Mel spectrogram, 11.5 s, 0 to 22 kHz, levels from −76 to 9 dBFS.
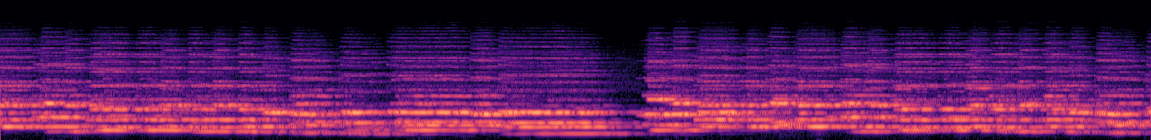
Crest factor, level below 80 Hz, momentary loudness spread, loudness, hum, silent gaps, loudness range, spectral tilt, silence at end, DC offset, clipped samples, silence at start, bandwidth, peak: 14 dB; -74 dBFS; 5 LU; -15 LUFS; none; none; 2 LU; -4 dB/octave; 0 s; under 0.1%; under 0.1%; 0 s; 10.5 kHz; -2 dBFS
